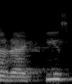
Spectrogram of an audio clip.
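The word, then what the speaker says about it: Rathke: Anterior pituitary from द रेडकीज pouch, इसमें H silent है, which is an embryonic invagination of pharyngeal epithelium।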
